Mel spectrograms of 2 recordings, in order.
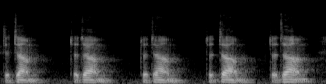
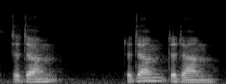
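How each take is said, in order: First: Each da-dum spaced exactly evenly, like a metronome; even heartbeat rhythm. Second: Slow da-dum with gaps that wander a little; uneven relaxed heartbeat. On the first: Showing the host a stressed animal's even heartbeat rhythm. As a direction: tap out a stiff, perfectly regular heartbeat. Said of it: "a perfectly even heartbeat". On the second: Showing the host a relaxed animal's uneven, slower heartbeat. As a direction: let the beats drift apart loosely. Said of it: "there's a different spacing between them". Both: Shown as a demonstration.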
